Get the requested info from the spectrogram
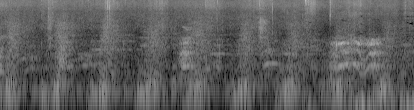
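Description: Horses walking on a stone-paved road, their hooves thudding in a steady, even rhythm, with brief bits of a man's voice in the background.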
